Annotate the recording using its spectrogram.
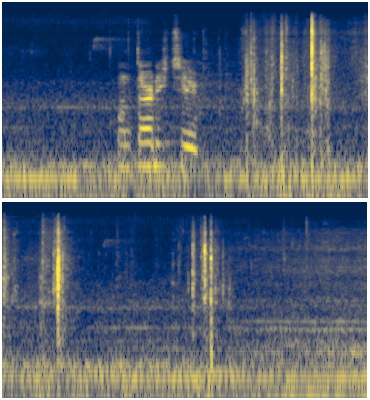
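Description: A fishing reel clicks and rattles close by.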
